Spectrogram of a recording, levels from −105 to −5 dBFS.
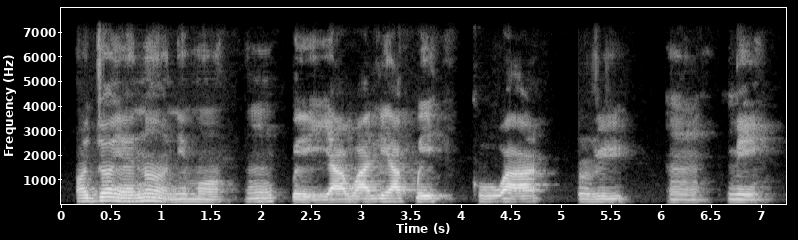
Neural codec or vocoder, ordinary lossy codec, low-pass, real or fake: vocoder, 44.1 kHz, 128 mel bands every 256 samples, BigVGAN v2; none; 7.2 kHz; fake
